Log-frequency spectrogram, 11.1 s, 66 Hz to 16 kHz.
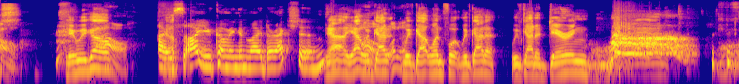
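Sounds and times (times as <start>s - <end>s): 
speech: 0.8s - 9.7s
dog growling and snarling: 8.8s - 11.0s.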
